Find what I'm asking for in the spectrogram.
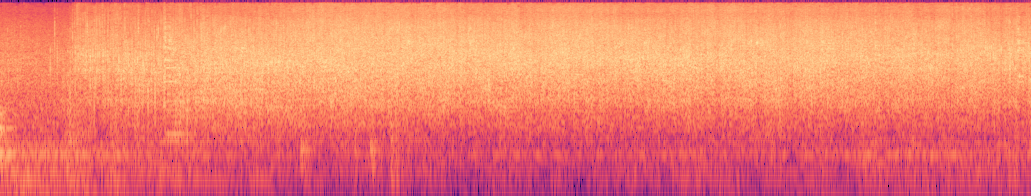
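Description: Onion frying with tomato added in a pan for a crab recipe, a loud, steady, dense sizzle and hiss that runs without a break and has no talk over it.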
